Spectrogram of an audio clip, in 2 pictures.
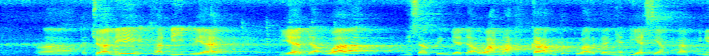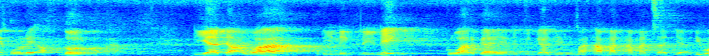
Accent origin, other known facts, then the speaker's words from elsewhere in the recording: Tanjung Hulu, West Kalimantan, Indonesia; Itu terjadi di kampung saya di Tanjung Hulu itu.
